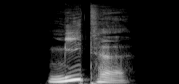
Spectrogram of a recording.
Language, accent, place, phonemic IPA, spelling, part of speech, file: German, Germany, Berlin, /ˈmiːtə/, miete, verb, De-miete.ogg
- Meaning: inflection of mieten: 1. first-person singular present 2. first/third-person singular subjunctive I 3. singular imperative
